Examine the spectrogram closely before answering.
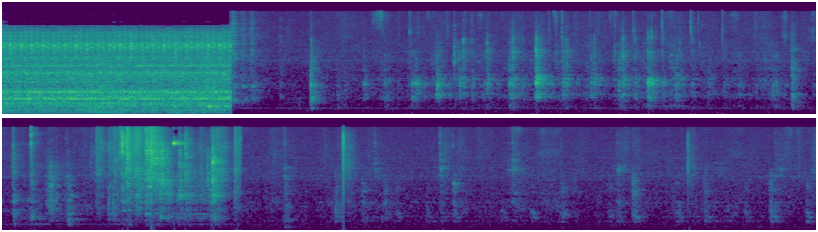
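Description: Drill press running, its bit cutting into a steel clamp ring for about two seconds, then stopping abruptly. After that come quiet metal clicks and scrapes from handwork on the part, with a louder scraping flurry about halfway through.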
